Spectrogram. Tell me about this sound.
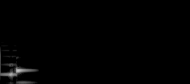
Sine Click 02
Part of a WIP library for inter-face sounds. I'm using softsynths and foley recordings.
button, interface, effect, sound, click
